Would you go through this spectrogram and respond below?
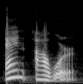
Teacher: Hour begins with the consonant letter H, but the H is silent here, and when you speak, it sounds like hour, that is the vowel sound we just referred.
